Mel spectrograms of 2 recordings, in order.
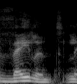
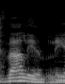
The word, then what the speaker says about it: valiantly: Didn't she say valiantly? No, she said valently. Oh, I think she just mispronounced it. She means valiantly, right?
